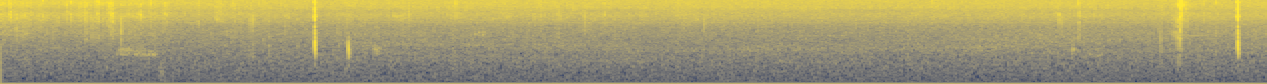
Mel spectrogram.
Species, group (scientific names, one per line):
Metrioptera saussuriana
Orthoptera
